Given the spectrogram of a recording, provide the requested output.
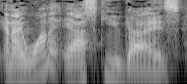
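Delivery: ordinary talk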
